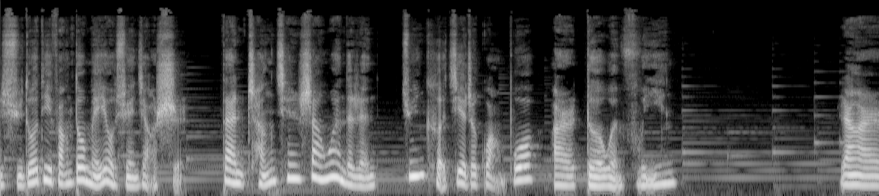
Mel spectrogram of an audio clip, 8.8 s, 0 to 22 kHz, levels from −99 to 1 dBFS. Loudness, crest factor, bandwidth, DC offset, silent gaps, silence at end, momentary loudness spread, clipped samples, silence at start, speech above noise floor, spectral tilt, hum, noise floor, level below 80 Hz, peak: -17 LUFS; 16 dB; 18.5 kHz; under 0.1%; none; 0 s; 6 LU; under 0.1%; 0 s; 30 dB; -5.5 dB/octave; none; -47 dBFS; -52 dBFS; -2 dBFS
